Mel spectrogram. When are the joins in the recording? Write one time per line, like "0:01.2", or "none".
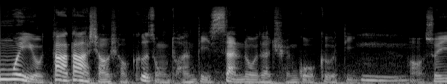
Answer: none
